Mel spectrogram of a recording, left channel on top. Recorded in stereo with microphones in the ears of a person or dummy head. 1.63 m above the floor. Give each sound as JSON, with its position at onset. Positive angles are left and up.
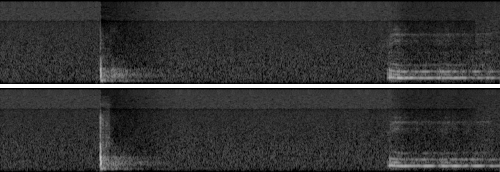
{"t": 1.0, "sound": "a bird", "side_deg": -70, "distance_m": 2.5}
{"t": 3.9, "sound": "singing", "side_deg": 45, "distance_m": 3.0}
